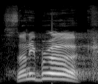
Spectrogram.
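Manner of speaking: loud, high call to the room; hearty greeting. Real, not acted. Preacher greeting his congregation, loud and bright. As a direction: greet the whole church with a big shout. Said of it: "greeting the congregation".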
